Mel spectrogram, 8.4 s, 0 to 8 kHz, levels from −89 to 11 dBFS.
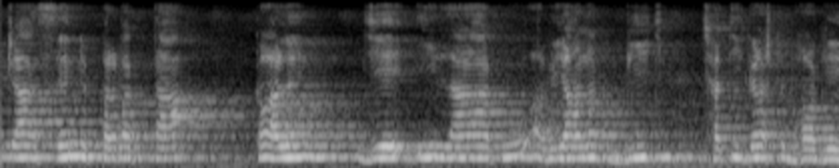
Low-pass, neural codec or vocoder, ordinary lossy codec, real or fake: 7.2 kHz; none; none; real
